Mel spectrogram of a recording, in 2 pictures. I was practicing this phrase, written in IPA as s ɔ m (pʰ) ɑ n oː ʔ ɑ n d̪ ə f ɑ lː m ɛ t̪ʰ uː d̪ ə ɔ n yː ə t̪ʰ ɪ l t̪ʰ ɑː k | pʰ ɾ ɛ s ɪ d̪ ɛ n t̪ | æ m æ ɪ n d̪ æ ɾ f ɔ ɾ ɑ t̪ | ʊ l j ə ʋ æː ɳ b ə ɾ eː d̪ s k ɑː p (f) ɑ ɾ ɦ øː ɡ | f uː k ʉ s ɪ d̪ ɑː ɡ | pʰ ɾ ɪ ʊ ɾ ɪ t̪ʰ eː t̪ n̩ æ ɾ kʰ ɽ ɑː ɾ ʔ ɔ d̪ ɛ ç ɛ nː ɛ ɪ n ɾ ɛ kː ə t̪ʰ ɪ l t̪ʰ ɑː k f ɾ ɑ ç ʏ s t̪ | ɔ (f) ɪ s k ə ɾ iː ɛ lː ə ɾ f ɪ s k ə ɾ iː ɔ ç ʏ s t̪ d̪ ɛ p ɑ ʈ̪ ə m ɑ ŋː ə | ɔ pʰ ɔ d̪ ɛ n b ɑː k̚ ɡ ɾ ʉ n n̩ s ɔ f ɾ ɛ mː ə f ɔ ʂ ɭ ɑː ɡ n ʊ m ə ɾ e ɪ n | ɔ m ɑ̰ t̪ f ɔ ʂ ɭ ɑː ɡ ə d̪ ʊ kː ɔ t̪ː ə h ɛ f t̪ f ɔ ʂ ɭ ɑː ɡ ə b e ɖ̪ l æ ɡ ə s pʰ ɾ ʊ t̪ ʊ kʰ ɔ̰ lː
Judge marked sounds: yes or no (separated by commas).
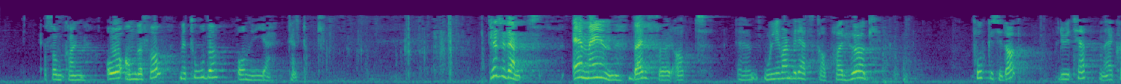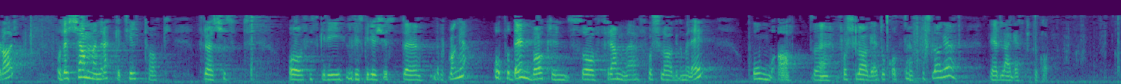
no, no, yes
